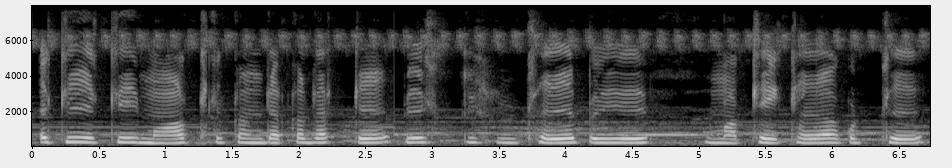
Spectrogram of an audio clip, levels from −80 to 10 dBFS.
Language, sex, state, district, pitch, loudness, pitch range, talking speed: Bengali, female, West Bengal, Jhargram, 235 Hz, -15 LUFS, 230-255 Hz, 115 wpm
